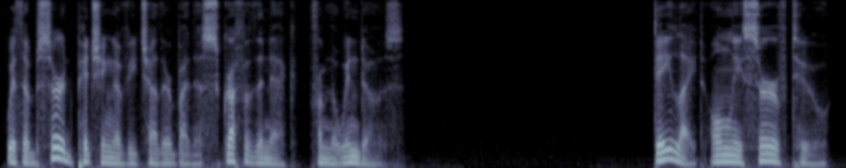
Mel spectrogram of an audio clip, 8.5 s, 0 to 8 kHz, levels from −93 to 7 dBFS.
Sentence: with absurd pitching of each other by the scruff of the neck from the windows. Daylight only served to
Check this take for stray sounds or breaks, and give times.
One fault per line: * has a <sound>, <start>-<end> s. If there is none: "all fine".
all fine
